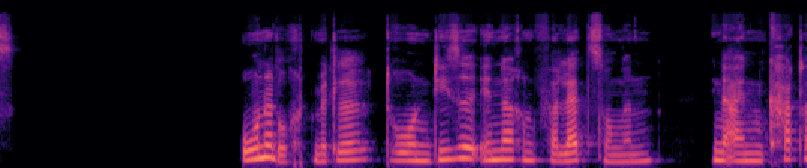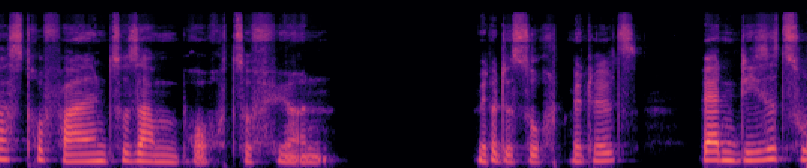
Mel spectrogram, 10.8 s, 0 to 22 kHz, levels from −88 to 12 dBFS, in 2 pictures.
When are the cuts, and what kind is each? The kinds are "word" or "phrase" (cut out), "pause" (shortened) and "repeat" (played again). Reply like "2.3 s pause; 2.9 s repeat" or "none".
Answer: 1.8 s word; 6.1 s word; 8.6 s word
